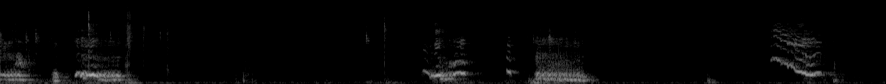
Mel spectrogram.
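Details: Pet Dachshund indoors in a small room making rough growling grumbles that alternate with nasal whines, in irregular bouts separated by pauses, over a faint low background hum.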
